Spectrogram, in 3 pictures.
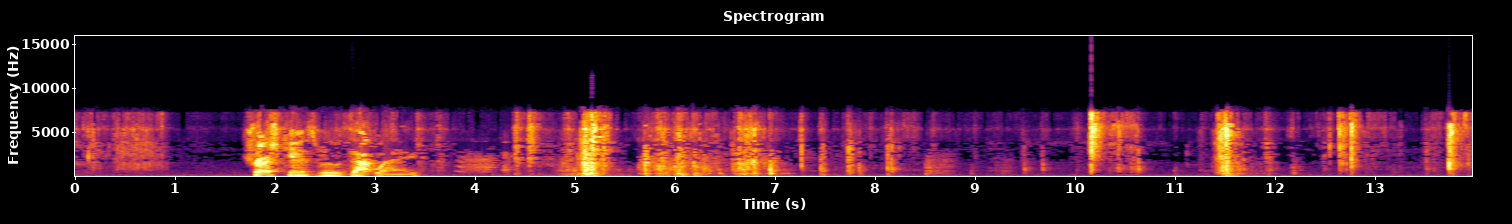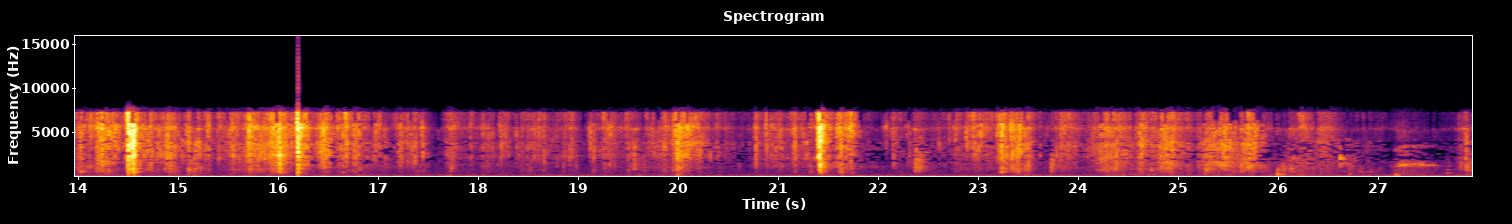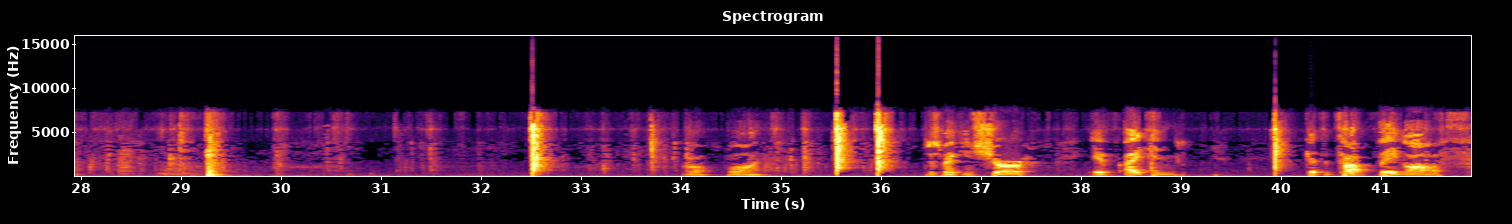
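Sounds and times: plastic packaging crinkling: 0.0s - 1.0s, 12.4s - 27.0s.

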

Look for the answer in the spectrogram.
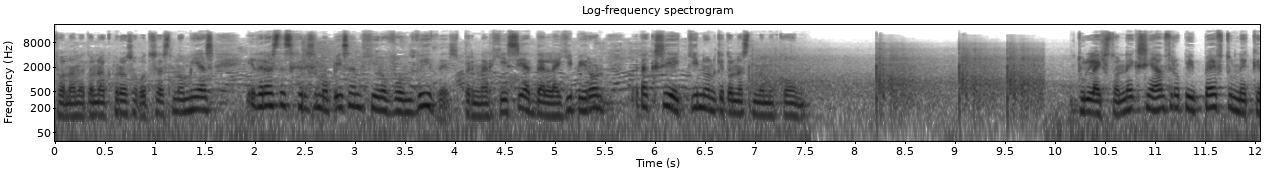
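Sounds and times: gunshots with echo: 6.9s - 10.0s.

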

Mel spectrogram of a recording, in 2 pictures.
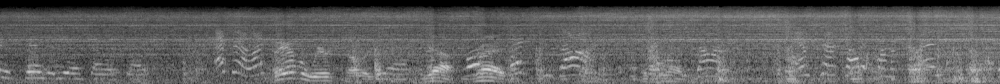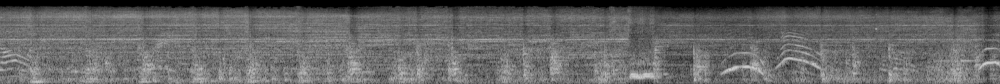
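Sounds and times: steam locomotive hissing: 0.0s - 20.0s
engine knocks: 5.1s - 20.0s.

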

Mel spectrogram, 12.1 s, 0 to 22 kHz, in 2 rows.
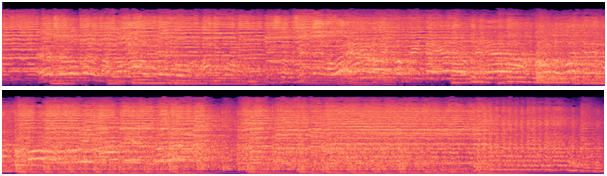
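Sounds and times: live band dance music with brass: 0.0s - 12.0s
deep bass line: 4.6s - 11.2s.

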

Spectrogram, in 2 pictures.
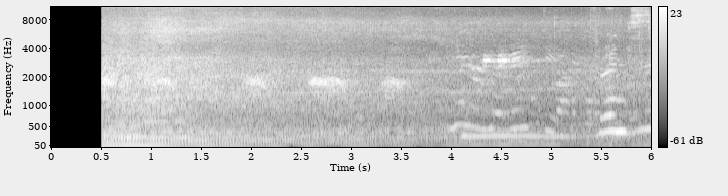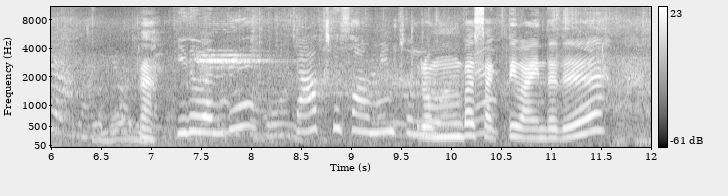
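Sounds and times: people talking: 3.9s - 11.6s.

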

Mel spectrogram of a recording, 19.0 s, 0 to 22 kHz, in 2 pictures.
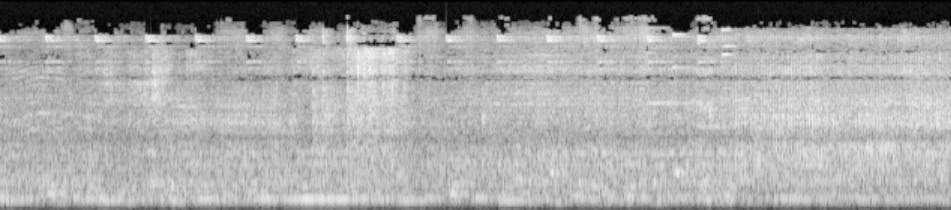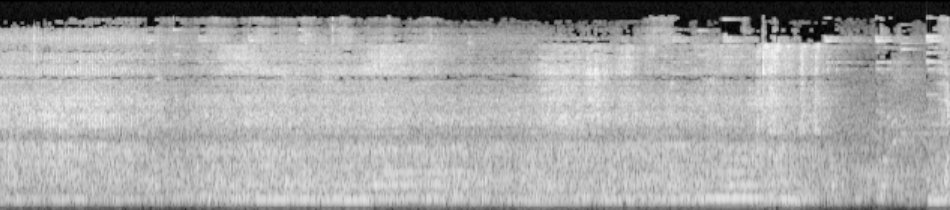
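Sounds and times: music over speakers: 0.0s - 7.4s, 16.1s - 19.0s
noisy vehicle-like sound effect: 0.0s - 18.1s.

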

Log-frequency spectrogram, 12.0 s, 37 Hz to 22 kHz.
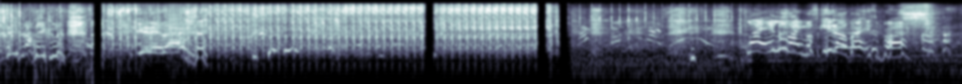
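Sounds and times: gel ball blaster rapid firing: 1.3s - 7.1s
voices shouting: 1.6s - 2.5s.

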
